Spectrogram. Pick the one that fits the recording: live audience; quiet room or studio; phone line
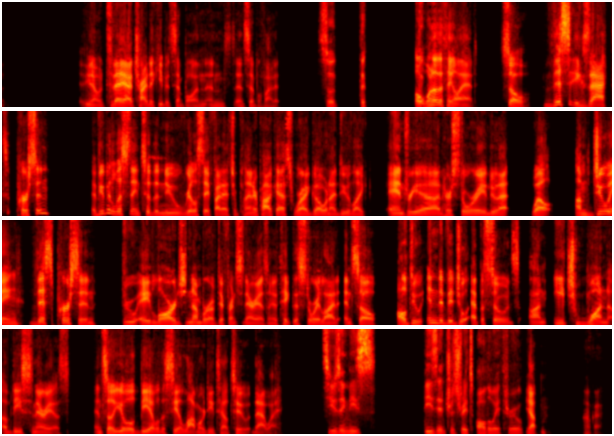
live audience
